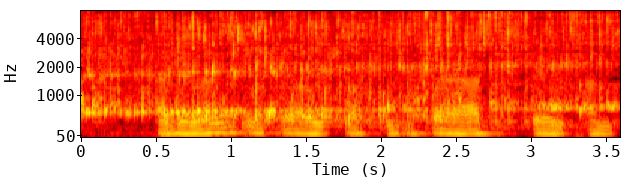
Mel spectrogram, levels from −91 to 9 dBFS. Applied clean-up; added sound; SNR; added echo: none; Liquid; -2 dB; none.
